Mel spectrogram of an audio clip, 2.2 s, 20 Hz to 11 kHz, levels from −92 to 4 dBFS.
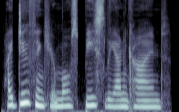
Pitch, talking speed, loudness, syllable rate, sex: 215 Hz, 190 wpm, -16 LUFS, 5.0 syllables/s, female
